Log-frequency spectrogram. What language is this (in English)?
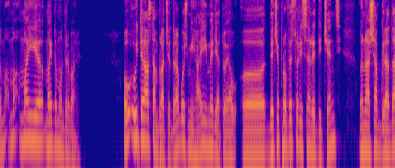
Romanian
